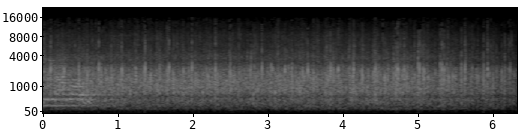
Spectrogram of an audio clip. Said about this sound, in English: Today, he said, I'm announcing that soon I will submit legislation that will give the right to vote to all residents of our island, regardless of where they were born or their migratory status. And the crowd goes wild.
